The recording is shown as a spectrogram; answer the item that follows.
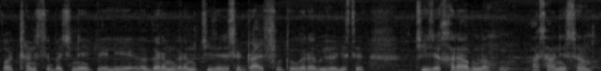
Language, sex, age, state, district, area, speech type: Urdu, male, 30-45, Uttar Pradesh, Aligarh, rural, spontaneous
